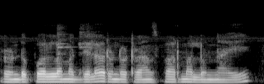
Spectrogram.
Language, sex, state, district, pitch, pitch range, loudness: Telugu, male, Telangana, Mahabubabad, 120 Hz, 115-120 Hz, -16 LUFS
